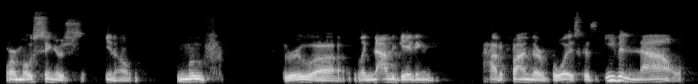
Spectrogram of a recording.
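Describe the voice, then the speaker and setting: A man's voice: lowish voice, unhurried, husky. A man who sings in a rock band, talking casually as a podcast guest, chatty with lots of fillers and restarts. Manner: talkative, many fillers and restarts, animated. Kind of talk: casual chat. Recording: dull, lo-fi sound.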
